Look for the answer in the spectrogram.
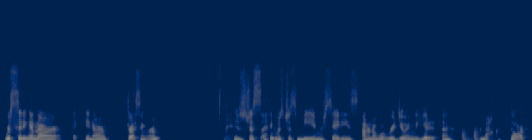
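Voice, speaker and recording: A woman from Canada tells a story as a podcast guest, her voice pitched high for a woman. She is animated and swears freely, and she slips into quoted voices as she talks. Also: a little fast, no echo. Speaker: guest musician. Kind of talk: casual storytelling.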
